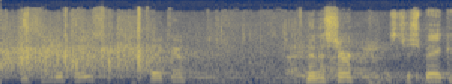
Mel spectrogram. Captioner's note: applause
